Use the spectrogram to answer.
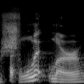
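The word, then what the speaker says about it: Schlittler: I saw our Phenom whose family put the L in the name to make sure we don't curse when we say his name. Cam Schlitler, which uh that is the correct pronunciation, I believe.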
